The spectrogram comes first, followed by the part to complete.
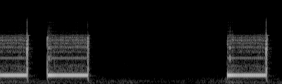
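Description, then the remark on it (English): A phone call placed by voice command rings on speakerphone: a clear electronic double burst, a long pause, then the next double ring starting, slightly tinny and mid-loud with no one talking. “Phone. Call Davis. Speakerphone.”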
